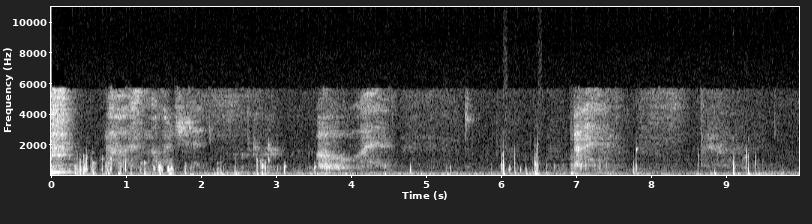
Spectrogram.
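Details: Loud stomach growling (borborygmi) in a girl who has held in a bowel movement all day: continuous gurgling and rumbling with many sharp pops and bubbling runs over ten seconds.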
